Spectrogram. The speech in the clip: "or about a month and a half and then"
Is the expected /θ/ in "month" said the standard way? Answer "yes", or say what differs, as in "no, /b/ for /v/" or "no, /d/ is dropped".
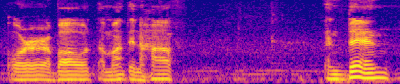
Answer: no, /t/ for /θ/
